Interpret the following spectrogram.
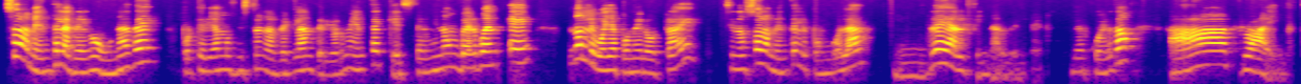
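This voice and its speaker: A woman's voice: on the high side, expressive, fairly quick, muffled recording. A woman teaching an English grammar lesson, patiently repeating words and quizzing her students.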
